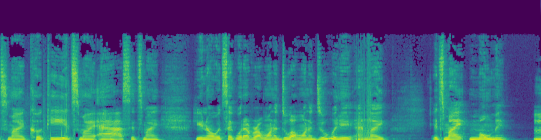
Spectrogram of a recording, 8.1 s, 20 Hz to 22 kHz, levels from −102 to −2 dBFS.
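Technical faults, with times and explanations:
0.64–1.12 s and 5.35–5.58 s, loose connector crackle: irregular scratchy bursts, the first just before "my ass", the second just after "to do with it". A worn contact rapidly breaking and remaking chops the signal, showing as ragged gaps and spikes in the waveform and broadband vertical streaks on the spectrogram.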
